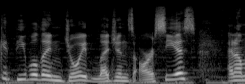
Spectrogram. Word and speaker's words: Arceus: there's sound it says arceus on the on the little google thingy yeah oh british say it differently brothers say rks i keep hearing art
